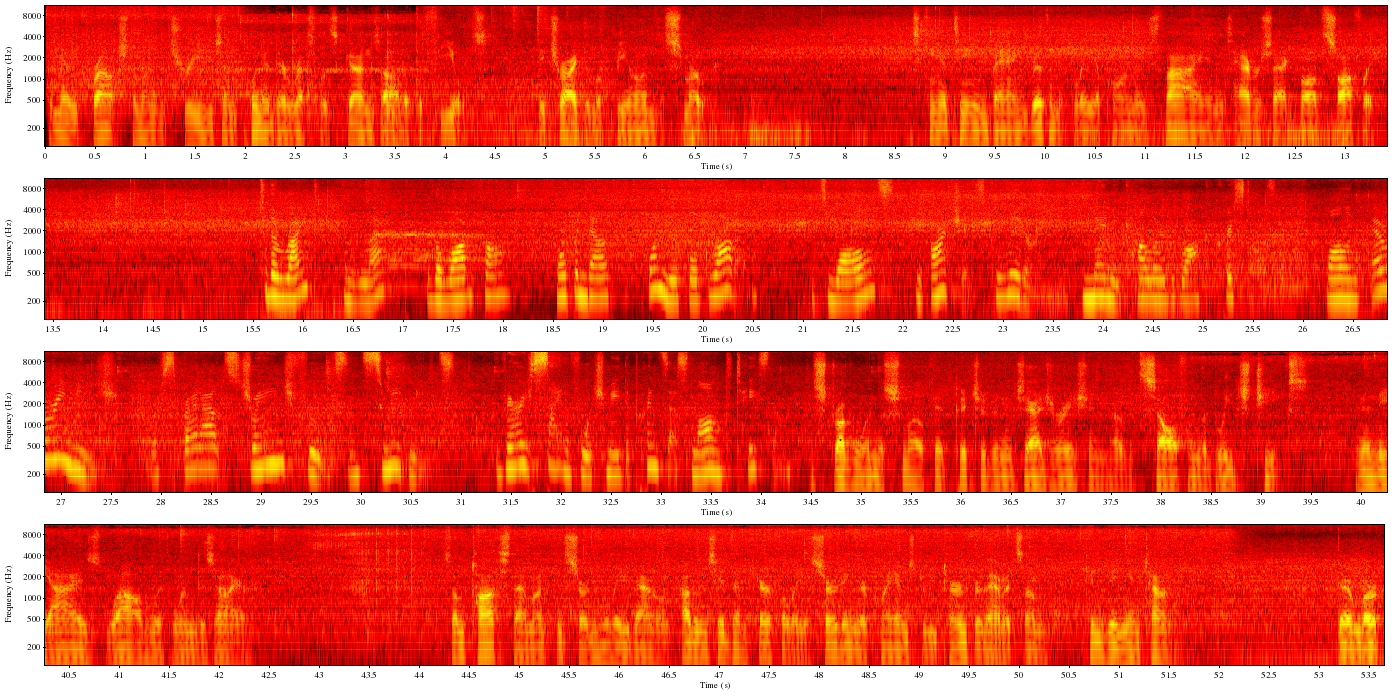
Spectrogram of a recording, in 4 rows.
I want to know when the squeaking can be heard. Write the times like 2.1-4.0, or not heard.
42.9-44.0.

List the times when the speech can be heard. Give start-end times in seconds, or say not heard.
0.0-6.8, 8.7-13.3, 15.6-42.4, 44.2-51.6, 53.1-53.6.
